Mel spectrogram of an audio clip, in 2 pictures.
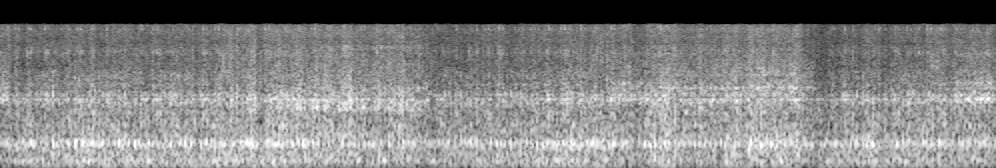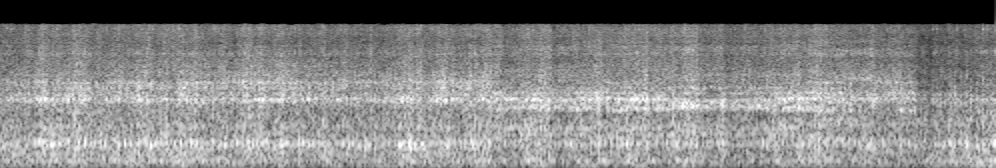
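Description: Small bench linisher (belt sander) running, with a steel bar held against the abrasive belt: a steady grinding hiss over the electric motor's hum. The belt is a broken one re-joined with glue at its overlapping seam.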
